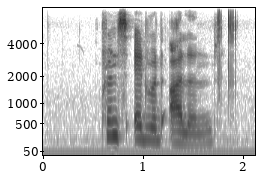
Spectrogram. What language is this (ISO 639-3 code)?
eng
